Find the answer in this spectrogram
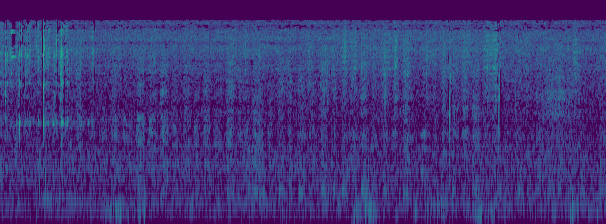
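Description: Faint panting of a dog, out of breath from rough play, with a few faint clicks and soft thumps.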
